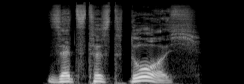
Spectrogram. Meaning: inflection of durchsetzen: 1. second-person singular preterite 2. second-person singular subjunctive II
- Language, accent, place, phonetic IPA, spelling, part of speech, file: German, Germany, Berlin, [ˌzɛt͡stəst ˈdʊʁç], setztest durch, verb, De-setztest durch.ogg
